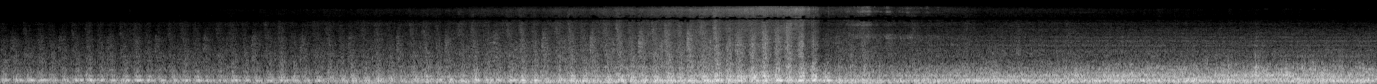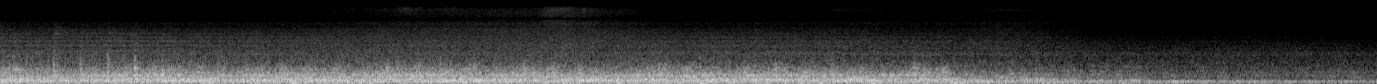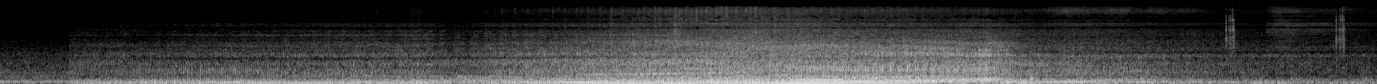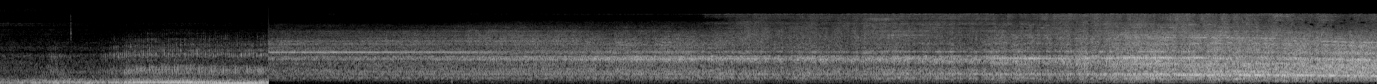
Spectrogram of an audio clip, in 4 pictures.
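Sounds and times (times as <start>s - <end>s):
railbus diesel engine rumble: 0.0s - 55.0s
steam train passing: 0.0s - 55.0s.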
